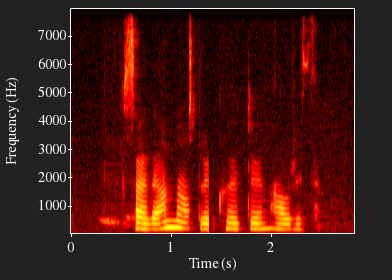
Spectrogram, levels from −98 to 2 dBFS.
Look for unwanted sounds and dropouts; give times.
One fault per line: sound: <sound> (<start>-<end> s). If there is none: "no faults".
sound: dropout (1.4-1.4 s)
